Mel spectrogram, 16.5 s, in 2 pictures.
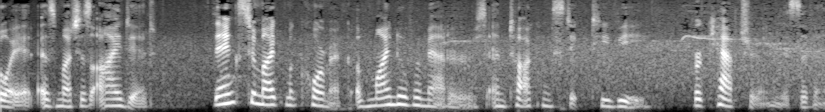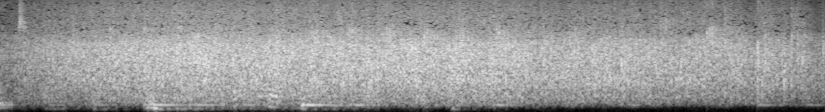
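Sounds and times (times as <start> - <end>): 
speech: 0.0 - 8.7, 9.7 - 10.2, 11.0 - 11.6
audience applause: 5.2 - 16.5.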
